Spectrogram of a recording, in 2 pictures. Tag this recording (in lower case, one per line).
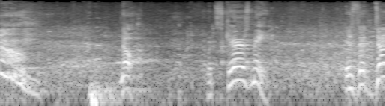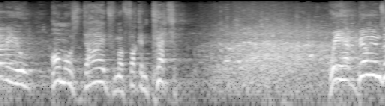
speech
